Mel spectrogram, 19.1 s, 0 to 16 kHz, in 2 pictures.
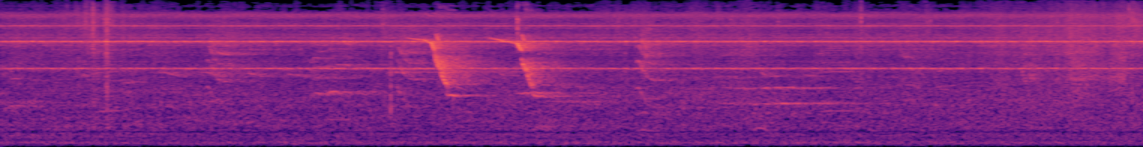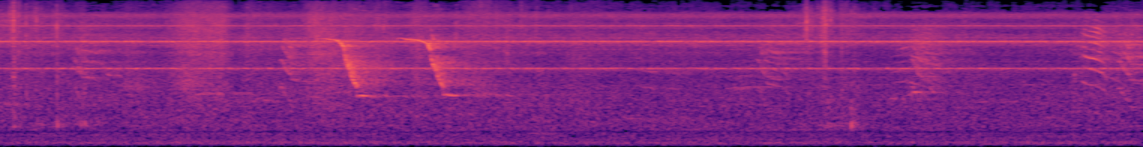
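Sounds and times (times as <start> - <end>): insects droning: 0.0 - 19.0
low background hum: 0.0 - 19.0
short high falling calls: 1.7 - 16.4.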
